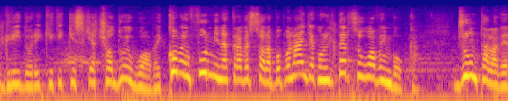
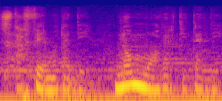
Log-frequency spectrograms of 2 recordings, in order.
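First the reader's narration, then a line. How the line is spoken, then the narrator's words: Helpless murmur. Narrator (Italian): non poteva che mormorare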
